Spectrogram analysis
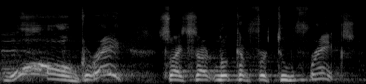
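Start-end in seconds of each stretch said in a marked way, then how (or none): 0.0-1.2 mock delight. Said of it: "I'm like".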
